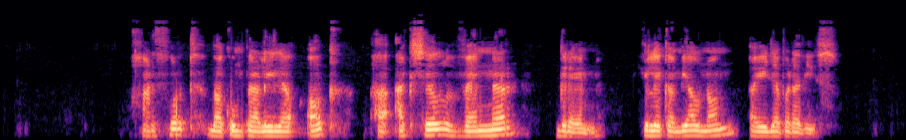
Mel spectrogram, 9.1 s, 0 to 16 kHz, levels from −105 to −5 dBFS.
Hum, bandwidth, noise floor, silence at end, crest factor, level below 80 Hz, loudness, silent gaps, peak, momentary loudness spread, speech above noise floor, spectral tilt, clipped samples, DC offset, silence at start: none; 7.8 kHz; -86 dBFS; 0.7 s; 18 dB; -64 dBFS; -18 LUFS; none; 0 dBFS; 14 LU; 70 dB; -6.5 dB/octave; under 0.1%; under 0.1%; 1.35 s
